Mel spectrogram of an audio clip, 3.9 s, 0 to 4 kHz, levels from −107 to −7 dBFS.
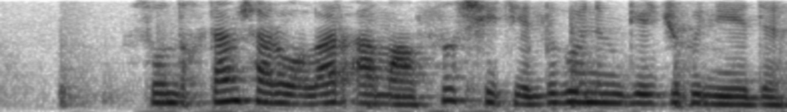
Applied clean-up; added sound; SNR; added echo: none; Walk, footsteps; 19 dB; none.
